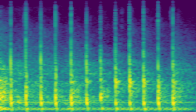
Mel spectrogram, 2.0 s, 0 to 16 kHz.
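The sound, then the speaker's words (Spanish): Frantic, rapid knocking imitating someone desperately knocking on a door, about eleven sharp raps in two seconds at a steady urgent pace, fairly loud, with no talking. “De la nada, 15 minutos después, yo escucho que toca la puerta, loco, pero”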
